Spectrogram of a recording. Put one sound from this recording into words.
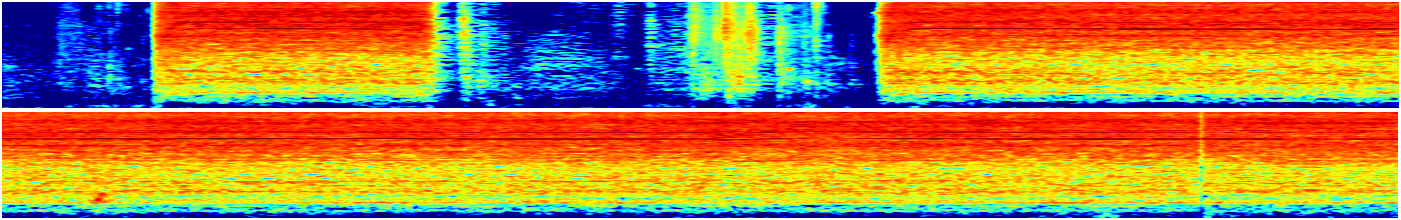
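A high-pressure water jet hisses loudly into a drain.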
